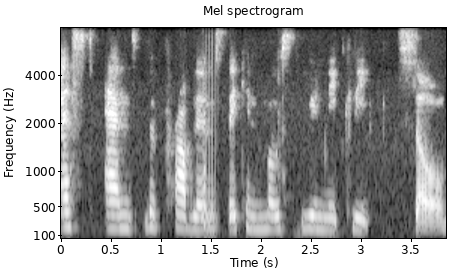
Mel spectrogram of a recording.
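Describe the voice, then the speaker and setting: The sound is dry and close, with no echo. A woman speaks in a French accent. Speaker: co-founder and host of a coaching webinar. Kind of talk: live webinar introduction.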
